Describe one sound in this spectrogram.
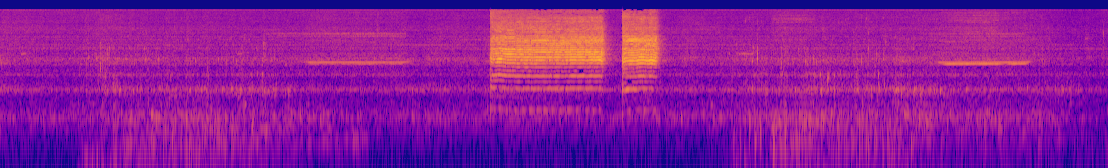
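Scuba divers' air bubbles gurgle and rumble underwater.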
